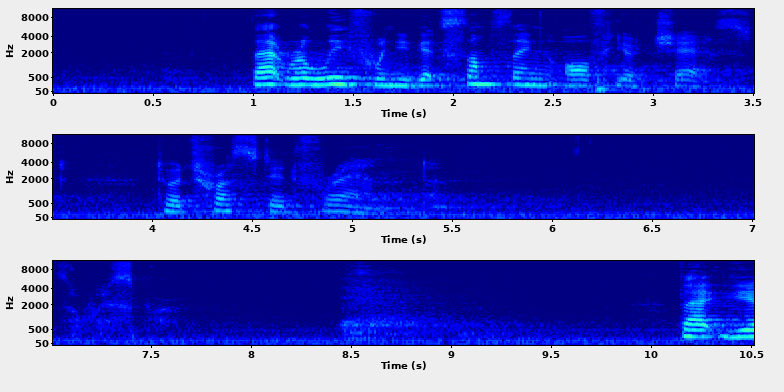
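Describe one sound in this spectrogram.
An older woman speaks calmly into a microphone, with pauses.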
